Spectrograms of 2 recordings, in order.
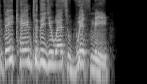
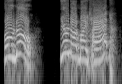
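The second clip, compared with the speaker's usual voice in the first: startled shout; 7 semitones higher, slower than usual. Retold or imitated. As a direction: yelp it out in mock shock. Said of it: "And I'm like".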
